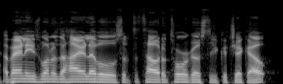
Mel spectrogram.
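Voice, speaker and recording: Clear-voiced man chatting through game reactions. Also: medium pitch, steady tone, racing, bright, forceful tone, no room sound, clean studio sound. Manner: chatty, informal explainer. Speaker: video game lore YouTuber reacting to cutscenes. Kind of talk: casual livestream reaction commentary.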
